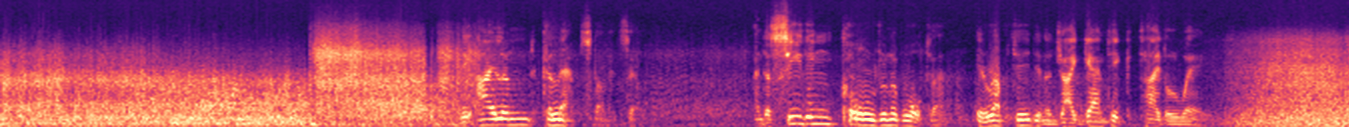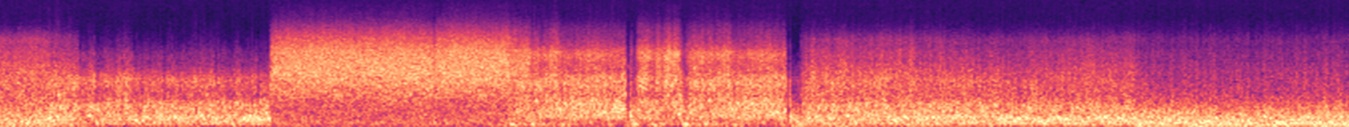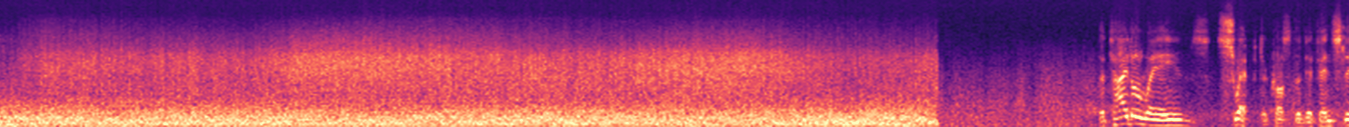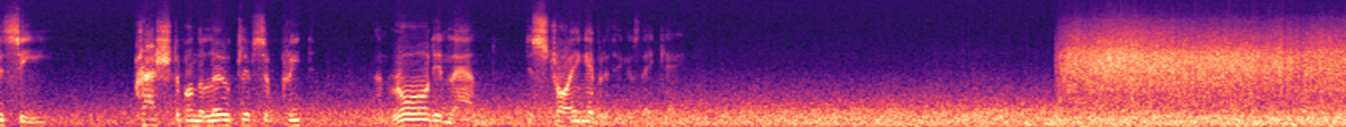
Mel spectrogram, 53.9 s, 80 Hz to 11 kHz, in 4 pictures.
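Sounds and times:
loud continuous rumbling: 0:00.0 - 0:53.9.

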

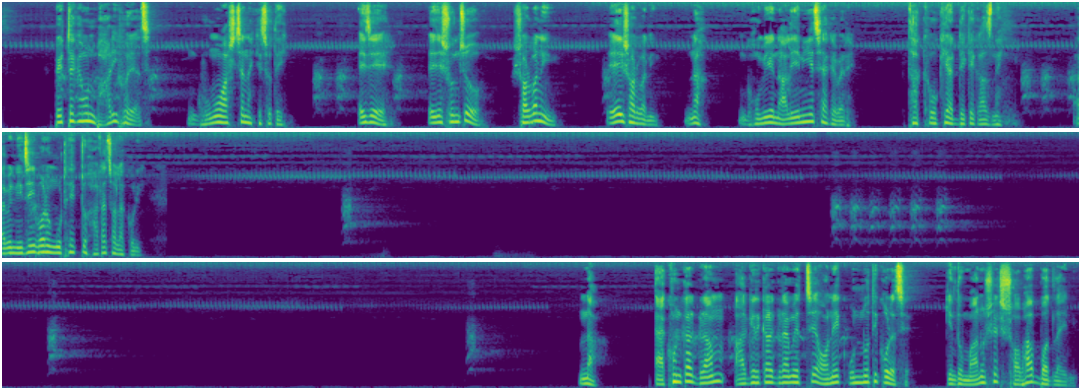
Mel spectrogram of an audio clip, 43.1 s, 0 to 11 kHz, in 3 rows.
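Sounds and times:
crickets chirring: 0:00.0 - 0:43.0
dog barking faintly: 0:00.7 - 0:02.3, 0:04.2 - 0:05.5, 0:13.6 - 0:15.0, 0:18.9 - 0:19.5, 0:25.4 - 0:27.3, 0:29.3 - 0:29.9, 0:34.9 - 0:35.4, 0:37.8 - 0:40.1.

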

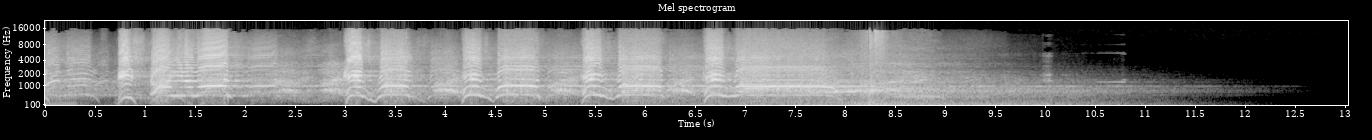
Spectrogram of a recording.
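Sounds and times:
group shouting a chant: 0:00.0 - 0:09.1.

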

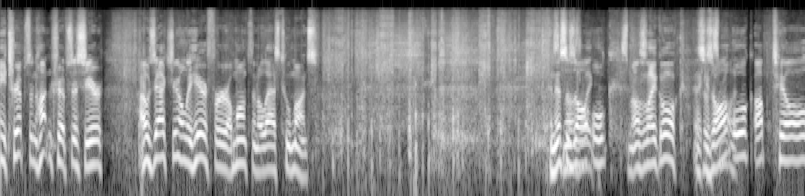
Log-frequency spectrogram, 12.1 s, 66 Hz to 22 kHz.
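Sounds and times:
footsteps crunching through snow: 0:01.6 - 0:02.9, 0:04.3 - 0:12.0.

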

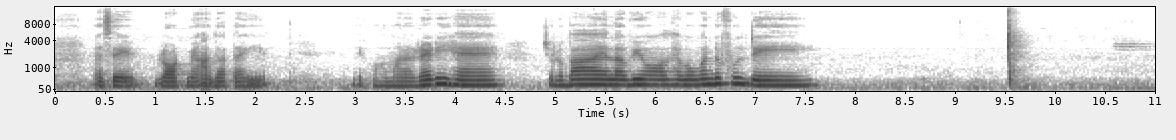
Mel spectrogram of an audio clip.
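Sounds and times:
faint low background noise: 0:00.0 - 0:11.0
sharp click: 0:09.5 - 0:09.8.

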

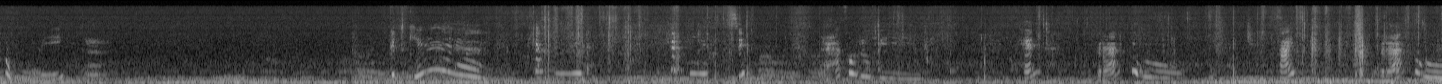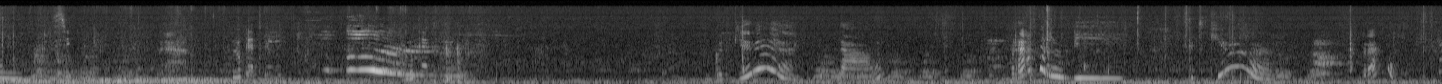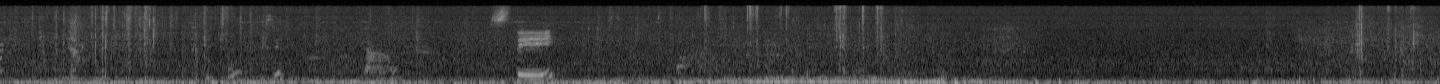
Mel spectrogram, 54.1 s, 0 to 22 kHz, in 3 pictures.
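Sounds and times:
low steady rumble: 0:00.0 - 0:24.2
footsteps and paws on grass: 0:06.1 - 0:22.0, 0:34.5 - 0:40.2, 0:52.2 - 0:54.0
puppy whining: 0:21.9 - 0:24.0.

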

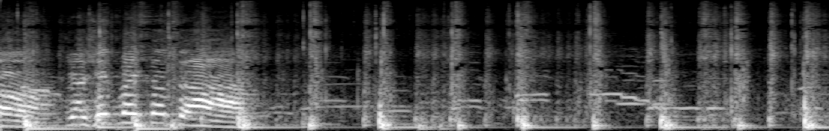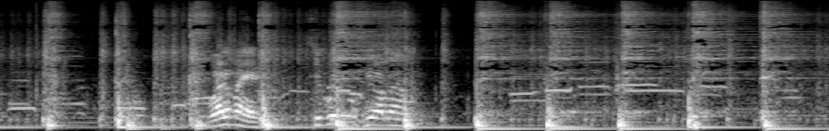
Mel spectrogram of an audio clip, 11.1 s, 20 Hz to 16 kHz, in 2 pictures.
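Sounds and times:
drum strokes: 0:00.0 - 0:11.0
fifes playing melody: 0:00.0 - 0:11.0.

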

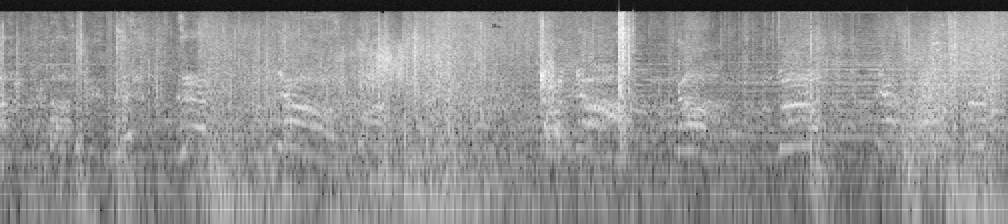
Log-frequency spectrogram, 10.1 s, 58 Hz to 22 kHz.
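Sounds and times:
people shouting and crying out: 0:00.0 - 0:04.2, 0:05.3 - 0:10.0.

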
